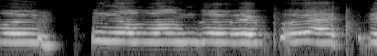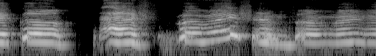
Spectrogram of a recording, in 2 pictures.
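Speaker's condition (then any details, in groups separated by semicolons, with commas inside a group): Traumatic brain injury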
